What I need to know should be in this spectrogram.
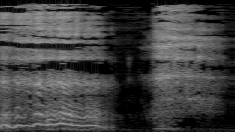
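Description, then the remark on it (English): A voice imitates two long, raspy, labored breaths of a man dying of cancer as he sits in a chair: a groaning, rattling exhale followed by a short pause and a second, breathier heave. “And he sat there in the chair, and he would breathe really raspily.”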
